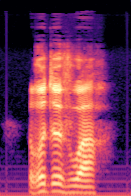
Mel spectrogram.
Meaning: 1. to owe again 2. to have to again
- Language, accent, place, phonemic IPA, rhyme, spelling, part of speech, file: French, France, Lyon, /ʁə.də.vwaʁ/, -waʁ, redevoir, verb, LL-Q150 (fra)-redevoir.wav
